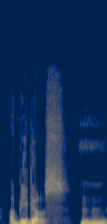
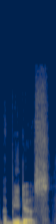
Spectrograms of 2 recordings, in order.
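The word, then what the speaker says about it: Abydos: the South to abidos actually the syllables on the second uh there's a abidos abidos and that became the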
